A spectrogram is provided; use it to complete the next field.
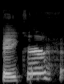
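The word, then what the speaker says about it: Baykur: I guess you could pronounce it Baker. Um I I think either pronunciation's fine. Baker is probably perfectly fine.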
